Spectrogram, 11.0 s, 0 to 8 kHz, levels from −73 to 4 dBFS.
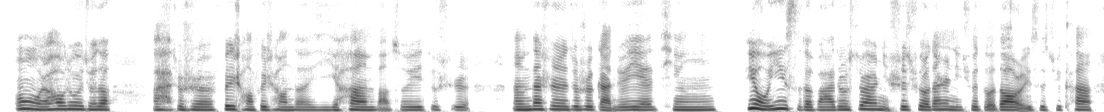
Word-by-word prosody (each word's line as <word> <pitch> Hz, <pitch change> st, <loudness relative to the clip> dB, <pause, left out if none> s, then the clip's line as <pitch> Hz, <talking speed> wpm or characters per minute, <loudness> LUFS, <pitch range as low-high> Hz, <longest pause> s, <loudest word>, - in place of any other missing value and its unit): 嗯， 245 Hz, -3 st, +4 dB
然 205 Hz, -, +1 dB
后 235 Hz, +1 st, +3 dB
就 240 Hz, -, +2 dB
会 235 Hz, -, +2 dB
觉 215 Hz, -1 st, -2 dB
得 210 Hz, -1 st, +2 dB, 0.4 s
唉， 195 Hz, -2 st, -3 dB
就 210 Hz, -, -2 dB
是 195 Hz, -1 st, -1 dB
非 230 Hz, 0 st, +5 dB
常 200 Hz, -2 st, -2 dB
非 200 Hz, -, -1 dB
常 185 Hz, -1 st, -3 dB
地 185 Hz, -1 st, -4 dB
遗 180 Hz, 0 st, -5 dB
憾 190 Hz, -1 st, +2 dB
吧。 -, -, -6 dB
所 195 Hz, 0 st, -10 dB
以 195 Hz, 0 st, -2 dB
就 205 Hz, +2 st, -12 dB
是 190 Hz, -1 st, -8 dB, 0.4 s
嗯， 205 Hz, 0 st, +2 dB
但 230 Hz, 0 st, +5 dB
是 220 Hz, -1 st, 0 dB
就 210 Hz, -, -2 dB
是 210 Hz, 0 st, -1 dB
感 180 Hz, -3 st, +1 dB
觉 190 Hz, +1 st, -3 dB
也 195 Hz, -1 st, 0 dB
挺 190 Hz, 0 st, -2 dB, 0.3 s
挺 295 Hz, -, +6 dB
有 245 Hz, -6 st, +8 dB
意 265 Hz, +3 st, +5 dB
思 235 Hz, -5 st, -5 dB
的 195 Hz, -1 st, 0 dB
吧， 190 Hz, 0 st, -1 dB
就 210 Hz, +2 st, -2 dB
是 210 Hz, -, +1 dB
虽 245 Hz, +4 st, -1 dB
然 225 Hz, -2 st, +3 dB
你 -, -, -3 dB
失 210 Hz, -, -3 dB
去 220 Hz, -, -5 dB
了， 200 Hz, -, +3 dB
但 210 Hz, +1 st, 0 dB
是 215 Hz, -, -1 dB
你 190 Hz, -2 st, -3 dB
却 200 Hz, +2 st, -4 dB
得 190 Hz, -, -3 dB
到 195 Hz, -1 st, +6 dB
了 -, -, -2 dB
一 95 Hz, -, -3 dB
次 195 Hz, -, -7 dB
去 205 Hz, +3 st, -11 dB
看 200 Hz, -1 st, 0 dB
200 Hz, 305 characters per minute, -23 LUFS, 190-215 Hz, 0.4 s, 有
